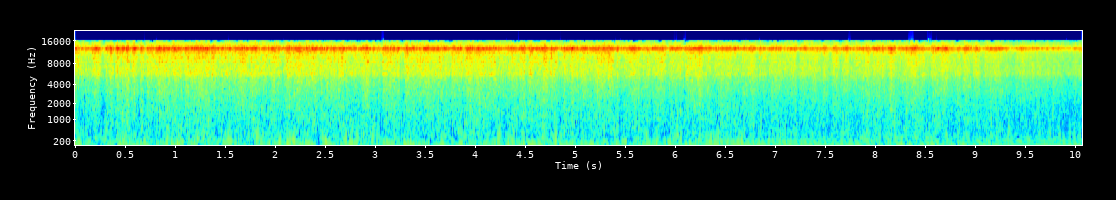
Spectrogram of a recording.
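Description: Ultrasonic tank running, its transducers cavitating the liquid: a steady low hum with an even hiss over it.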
